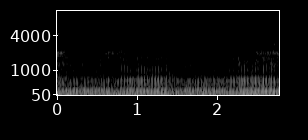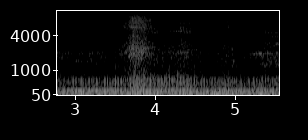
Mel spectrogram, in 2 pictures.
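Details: Morning purring from a British Shorthair, one of the pet cats Pikachu, Teddy and Rosie; a deep, unbroken rumble holds steady, with a brief hissing rustle near the middle and light background noise.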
